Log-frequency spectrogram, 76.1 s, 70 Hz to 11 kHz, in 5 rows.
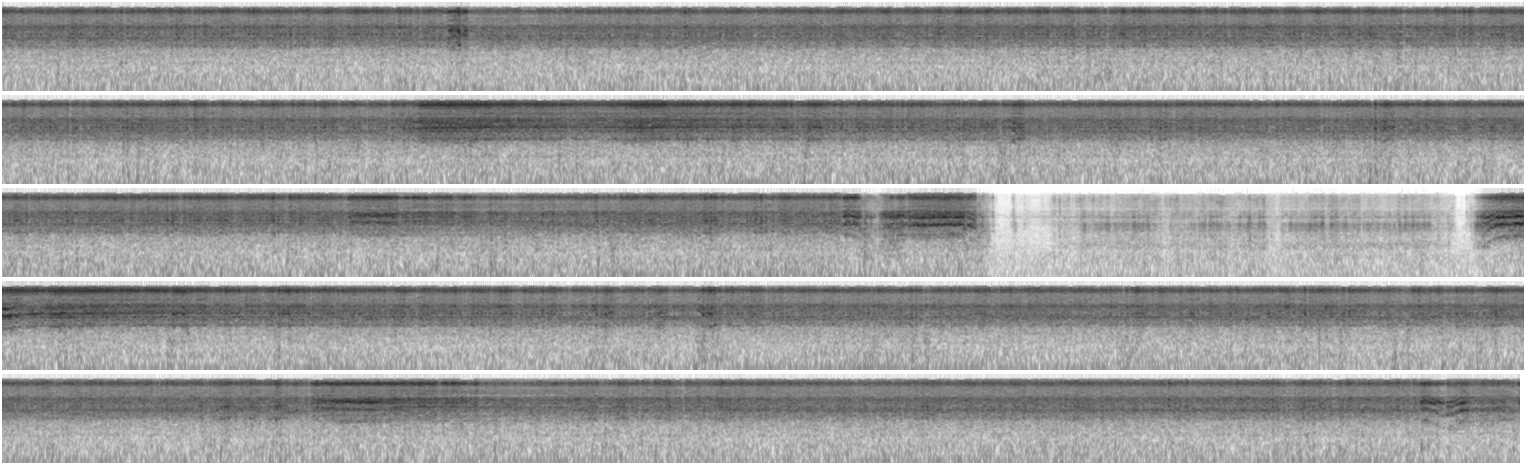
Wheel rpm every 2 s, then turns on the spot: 230, 230, 230, 230, 230, 230, 230, 230, 230, 230, 230, 230, 230, 230, 230, 230, 230, 230, 230, 200, 60, 20, 40, 220, 230, 240, 230, 230, 240, 230, 230, 230, 230, 230, 230, 230, 230, 200.
40-44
